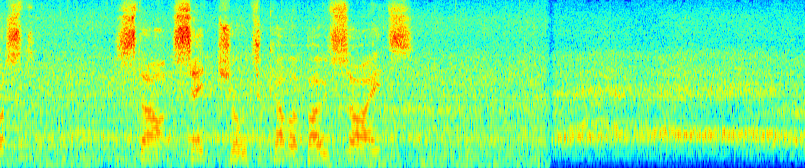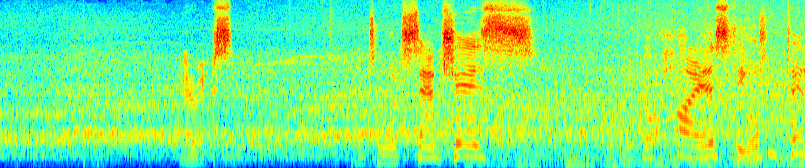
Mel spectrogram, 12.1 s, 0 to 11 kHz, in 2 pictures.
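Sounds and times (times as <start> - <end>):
crowd chanting and cheering: 0.0 - 12.0.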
